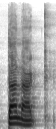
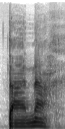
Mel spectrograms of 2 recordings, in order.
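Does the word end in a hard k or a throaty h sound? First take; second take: hard k; throaty h. First: The word ends with a hard k sound. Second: The word ends with a throaty h sound. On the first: This follows some other traditions. "Algunos lo ponen con la Kaf Sofit, entonces sería Tanak" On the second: "de la tradición sefardita, decimos Tanaj, con la Haf Sofit"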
